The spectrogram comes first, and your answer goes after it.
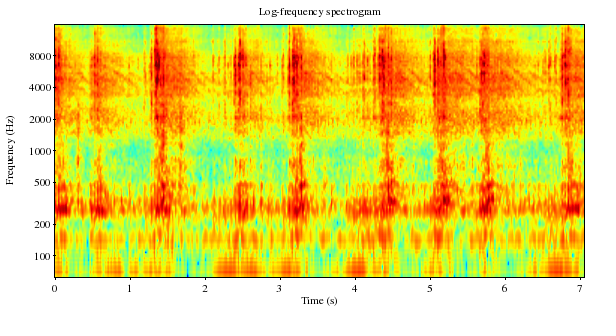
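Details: Motorcycle just fitted with an SC-Project CRT exhaust, joints sprayed with water for a leak check: deep, even burble with throttle blips about once a second, no ticking or puffing at the joints; runs healthy.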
